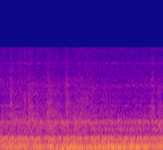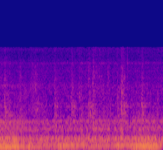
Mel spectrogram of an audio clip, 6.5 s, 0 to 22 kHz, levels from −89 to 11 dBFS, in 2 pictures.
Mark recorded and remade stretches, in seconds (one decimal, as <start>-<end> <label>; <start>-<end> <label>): 0.0-0.9 recorded; 0.9-1.8 remade; 1.8-3.5 recorded; 3.5-4.1 remade; 4.1-6.5 recorded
